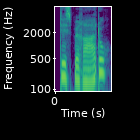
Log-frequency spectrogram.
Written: desperado

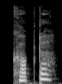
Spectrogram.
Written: kopter

